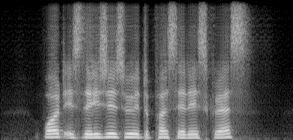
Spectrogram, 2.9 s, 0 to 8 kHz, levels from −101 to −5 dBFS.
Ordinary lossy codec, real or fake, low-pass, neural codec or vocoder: none; fake; none; codec, 16 kHz, 0.2 kbps, FocalCodec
